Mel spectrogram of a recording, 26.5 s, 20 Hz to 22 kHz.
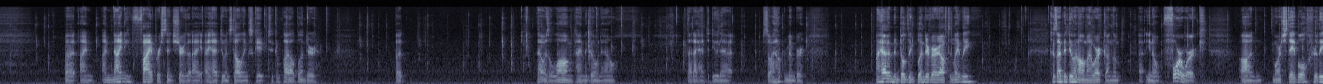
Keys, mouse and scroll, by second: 1.3 click, 2.4 f, 2.9-5.4 drag, 5.4-7.1 shift+middle drag, 7.6 click, 9.2 click, 10.4-12.0 drag, 12.0 shift+middle click, 13.3-16.1 drag, 16.4-18.2 drag, 18.6-23.9 drag, 23.9 shift+middle click, 24.4 Tab, 25.1-26.4 ctrl+middle drag.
